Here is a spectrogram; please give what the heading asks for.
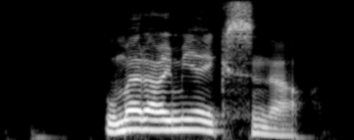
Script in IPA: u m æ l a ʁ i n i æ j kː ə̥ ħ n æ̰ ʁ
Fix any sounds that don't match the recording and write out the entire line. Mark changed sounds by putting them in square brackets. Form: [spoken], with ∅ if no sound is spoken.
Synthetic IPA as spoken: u m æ [ɾ] a ʁ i [m] i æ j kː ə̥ [s] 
